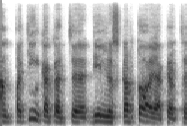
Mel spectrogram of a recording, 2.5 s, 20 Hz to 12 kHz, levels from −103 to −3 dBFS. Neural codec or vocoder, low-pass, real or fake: codec, 32 kHz, 1.9 kbps, SNAC; 10.8 kHz; fake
